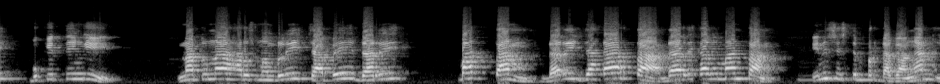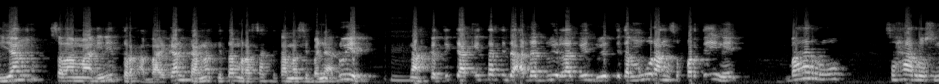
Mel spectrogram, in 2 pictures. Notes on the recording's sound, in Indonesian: Video Conference. Via aplikasi Zoom.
